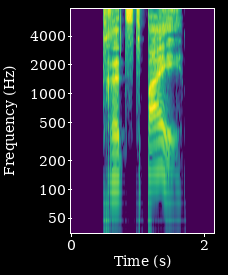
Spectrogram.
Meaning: second-person singular present of beitreten
- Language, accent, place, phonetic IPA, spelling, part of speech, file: German, Germany, Berlin, [tʁɪt͡st ˈbaɪ̯], trittst bei, verb, De-trittst bei.ogg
